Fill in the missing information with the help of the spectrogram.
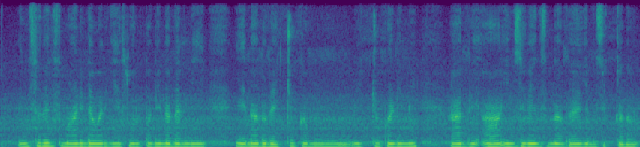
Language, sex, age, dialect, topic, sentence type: Kannada, male, 31-35, Coastal/Dakshin, banking, question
